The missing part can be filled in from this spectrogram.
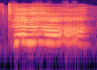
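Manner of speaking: high, loud, held ta-da; triumphant fanfare. Real, not acted. Showing off the result.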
